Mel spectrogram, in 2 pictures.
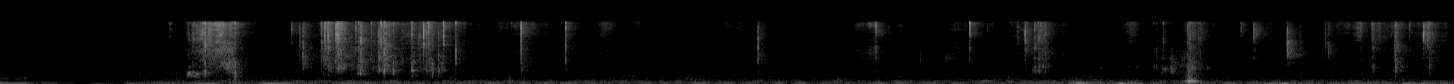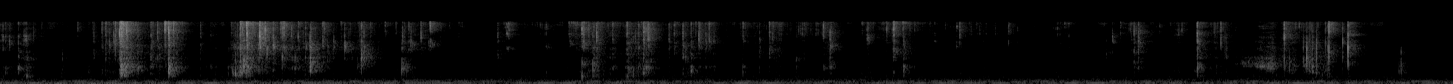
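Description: Plastic snack bag of candied hawthorn strips crinkling and rustling in irregular bursts as it is handled, loudest about two seconds in and again around the middle.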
